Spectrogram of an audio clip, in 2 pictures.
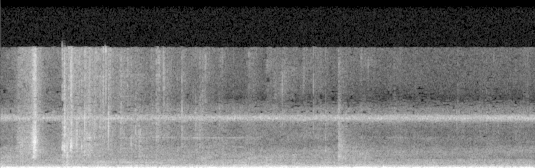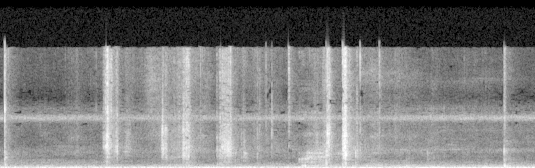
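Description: Steady low rumble of outdoor background and wind on the microphone, with a few faint scattered clicks and taps, likely handling noise from a phone moved around a car wheel.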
